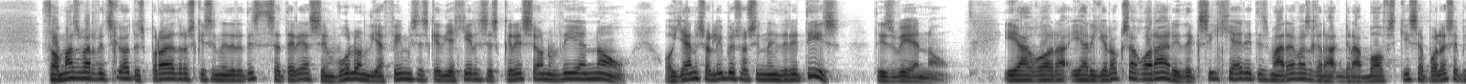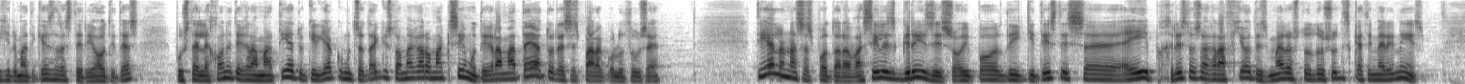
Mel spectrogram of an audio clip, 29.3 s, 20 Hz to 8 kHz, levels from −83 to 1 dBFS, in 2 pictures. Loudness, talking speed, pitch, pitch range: -15 LUFS, 140 wpm, 135 Hz, 120-150 Hz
